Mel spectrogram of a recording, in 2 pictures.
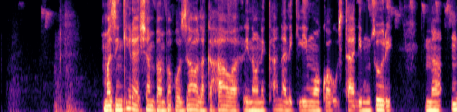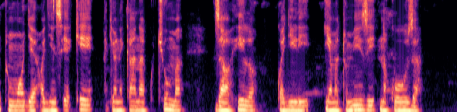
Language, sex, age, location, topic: Swahili, male, 18-24, Dar es Salaam, agriculture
